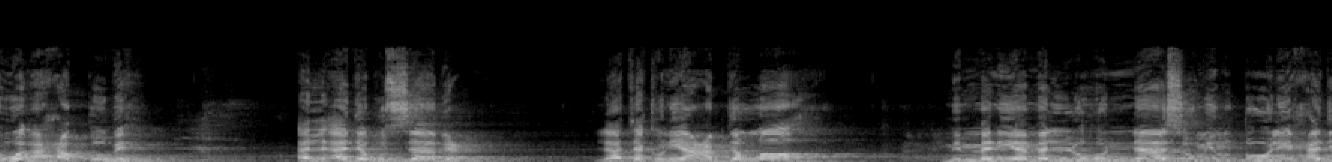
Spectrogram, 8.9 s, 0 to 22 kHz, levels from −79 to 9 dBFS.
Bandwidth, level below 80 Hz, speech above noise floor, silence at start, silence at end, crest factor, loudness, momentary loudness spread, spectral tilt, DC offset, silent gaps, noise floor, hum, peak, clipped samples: 16 kHz; -64 dBFS; 30 dB; 0 s; 0 s; 16 dB; -18 LUFS; 15 LU; -2.5 dB/octave; under 0.1%; none; -48 dBFS; none; -4 dBFS; under 0.1%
